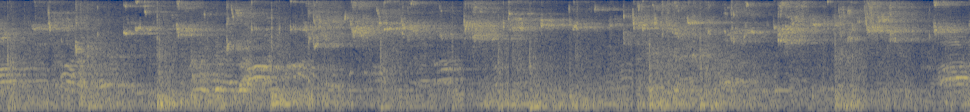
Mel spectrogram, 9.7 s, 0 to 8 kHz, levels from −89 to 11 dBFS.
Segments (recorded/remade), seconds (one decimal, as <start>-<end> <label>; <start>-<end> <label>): 0.0-9.7 recorded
